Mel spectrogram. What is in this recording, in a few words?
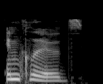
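"includes", British English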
